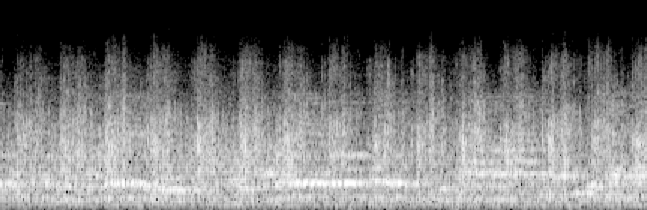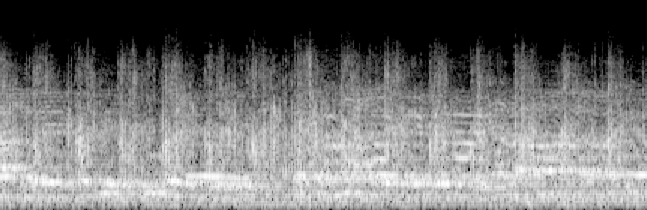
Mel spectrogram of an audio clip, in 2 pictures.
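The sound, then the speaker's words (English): A tennis crowd sings a chant in unison, the melody rising and falling steadily over a dense, loud wash of cheering and clapping that continues throughout. “I hope it's polite what they're singing. I do too, but I'm very much enjoying listening to it.”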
